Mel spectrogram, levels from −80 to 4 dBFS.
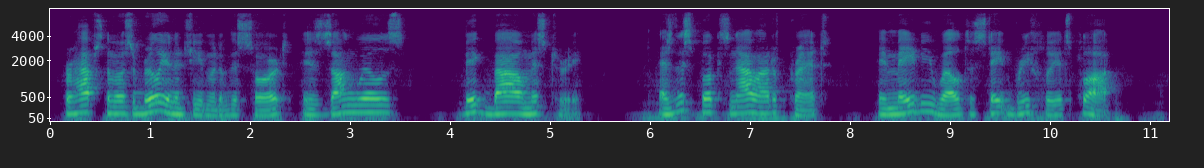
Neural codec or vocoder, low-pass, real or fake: none; 7.2 kHz; real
